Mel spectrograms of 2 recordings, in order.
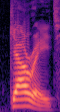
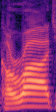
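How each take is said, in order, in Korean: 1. 영국식 발음입니다. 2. 미국식 발음입니다. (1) "영국 발음일 때는 garage 이렇게도 액성이 나고" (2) "미국 발음일 때는"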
